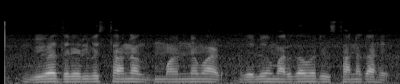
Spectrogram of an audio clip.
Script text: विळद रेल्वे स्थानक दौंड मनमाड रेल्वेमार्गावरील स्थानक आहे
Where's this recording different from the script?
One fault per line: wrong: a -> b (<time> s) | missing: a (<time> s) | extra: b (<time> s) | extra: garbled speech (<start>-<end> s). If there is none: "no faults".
missing: दौंड (1.5 s)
